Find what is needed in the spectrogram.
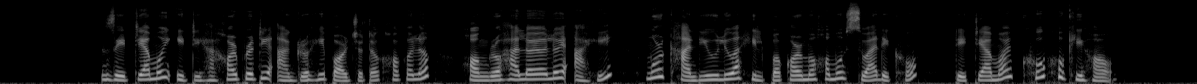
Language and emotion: Assamese, happy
